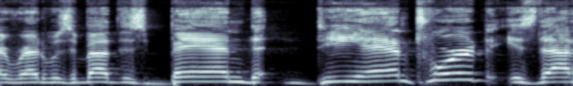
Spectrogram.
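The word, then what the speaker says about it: Die Antwoord: the stories I read was about this band, D'Antwoord. Is that how you pronounce it?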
